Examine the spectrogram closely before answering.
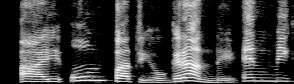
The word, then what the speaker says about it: hay: And remember, you do not pronounce the H. Hay un patio grande en mi casa. Hay 3 ventanas en la sala del chalet.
